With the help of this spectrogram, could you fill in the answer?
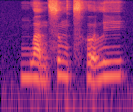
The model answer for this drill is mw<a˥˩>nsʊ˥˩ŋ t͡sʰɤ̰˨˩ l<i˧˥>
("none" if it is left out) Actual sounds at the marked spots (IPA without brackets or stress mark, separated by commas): a̰˨˩, i˥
